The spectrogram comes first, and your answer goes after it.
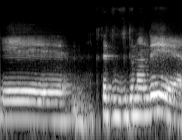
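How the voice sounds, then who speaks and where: Audible room echo surrounds a man with a dark, mellow tone, a high pitch and an Italian accent. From Italy. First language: Italian (speaking French). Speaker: breathing coach. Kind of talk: lecture. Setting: video call.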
